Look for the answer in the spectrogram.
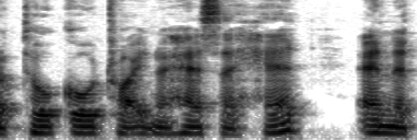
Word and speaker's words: tocotrienol: So you did mention this compound, this tocotrienol.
